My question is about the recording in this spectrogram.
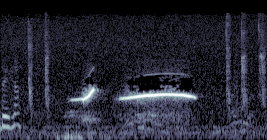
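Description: A person whistling: a short upward-sliding whistle about a second in, then one long held whistled note.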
